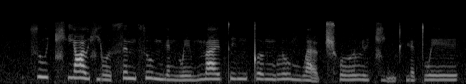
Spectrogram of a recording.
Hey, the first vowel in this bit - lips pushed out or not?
yes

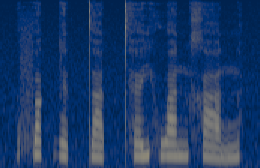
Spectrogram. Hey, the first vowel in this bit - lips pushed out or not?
no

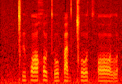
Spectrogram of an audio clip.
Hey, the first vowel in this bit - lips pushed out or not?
no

